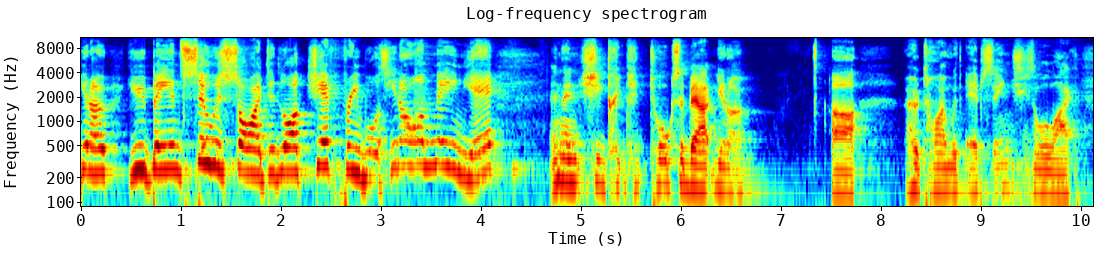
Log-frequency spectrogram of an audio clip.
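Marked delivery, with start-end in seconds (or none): 0.0-4.1 put-on lady voice, higher pitched. Imagining her hosting a masterclass from a jail cell: Ghislaine Maxwell impression. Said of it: "She'd come out, she'd be".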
